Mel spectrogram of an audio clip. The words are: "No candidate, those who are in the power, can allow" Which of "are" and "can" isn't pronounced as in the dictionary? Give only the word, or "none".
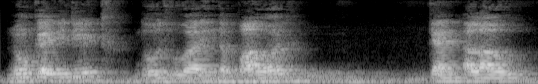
none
